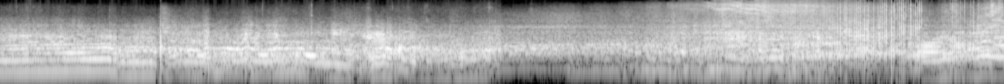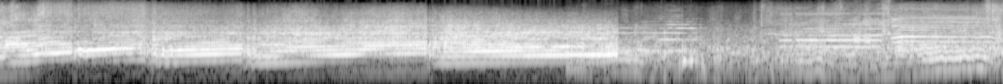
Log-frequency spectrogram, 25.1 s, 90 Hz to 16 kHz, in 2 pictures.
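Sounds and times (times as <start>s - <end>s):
rally car engine passing: 0.0s - 21.9s
tyre noise: 8.0s - 13.8s.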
